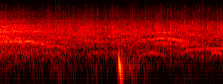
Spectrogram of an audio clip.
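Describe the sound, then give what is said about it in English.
A large crowd in North Carolina applauds and cheers steadily for the whole stretch, a dense, sustained wash of clapping with scattered voices mixed in and no pause or fade. “Y'all did exactly what I thought you were going to do. You got pumped up.”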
